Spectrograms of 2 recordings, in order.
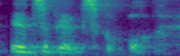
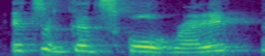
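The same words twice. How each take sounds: First: "it's a good school" said as a sure statement, falling on "school"; settled answer. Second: "it's a good school, right?" asked with a rise on "right"; dad's unsure question. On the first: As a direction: answer it firmly, letting "school" drop. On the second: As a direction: ask it as a doubtful question, lifting "right". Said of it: "he comes home on Monday from work and he goes". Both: Retold or imitated.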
